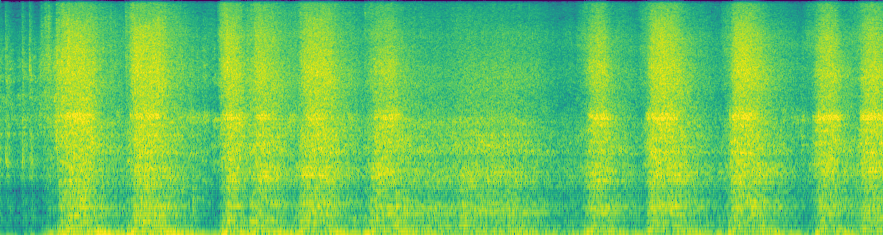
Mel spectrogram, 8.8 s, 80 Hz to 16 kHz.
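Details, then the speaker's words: 1968 Oldsmobile 442, 500 cubic inch V8 on fresh 93 octane, first start with a new starter after years of sitting: fires up and is blipped repeatedly with a loud deep roar rising and falling with throttle, no knocks; runs well with good oil pressure. "We finally got it running after what, two years now it's been sitting. So, uh, it honestly sounded pretty good."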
